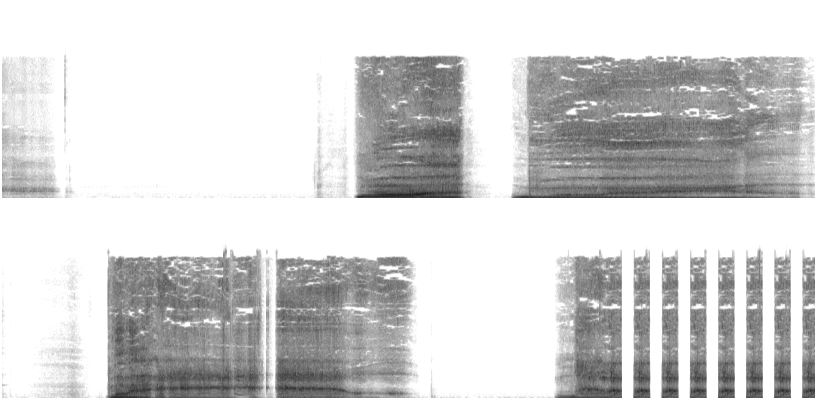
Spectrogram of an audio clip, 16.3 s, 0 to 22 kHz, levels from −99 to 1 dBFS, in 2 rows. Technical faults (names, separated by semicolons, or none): stutter with silent gaps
